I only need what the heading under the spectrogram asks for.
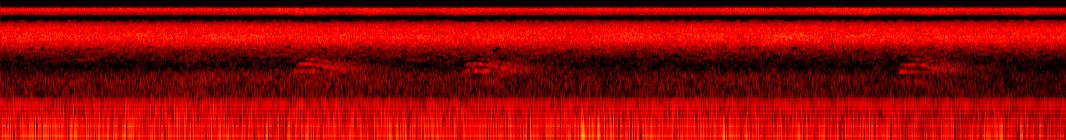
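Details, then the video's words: Cicadas chirping on a summer day at Shakujii Park in Tokyo, a dense, unbroken high-pitched buzzing drone filling the air, with a few faint crow caws at intervals behind it. "Cicada chirps"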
